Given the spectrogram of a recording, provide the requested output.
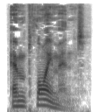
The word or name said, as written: employment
